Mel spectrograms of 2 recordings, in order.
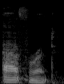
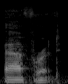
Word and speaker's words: afferent: but please know that this term is usually pronounced as afferent right afferent but I find that it it goes by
